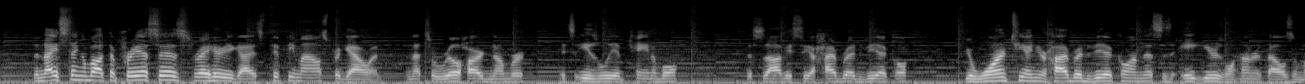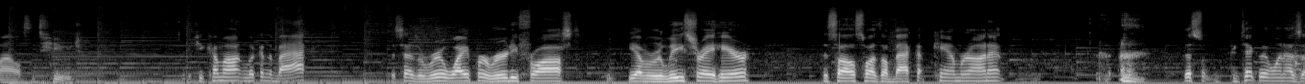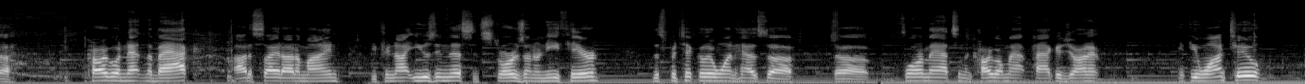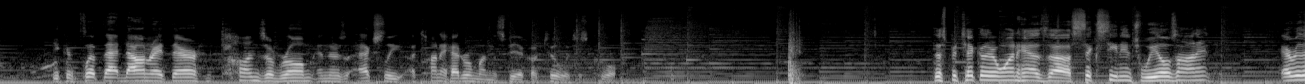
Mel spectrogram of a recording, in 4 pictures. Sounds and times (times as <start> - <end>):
Music: 0.0 - 52.2
Speech: 0.4 - 6.8, 7.5 - 9.1, 9.7 - 13.8, 15.0 - 16.1, 17.0 - 18.8, 21.3 - 23.1, 24.9 - 26.3, 27.0 - 37.1, 37.9 - 38.7, 39.6 - 45.4, 48.5 - 51.3, 52.0 - 52.2.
